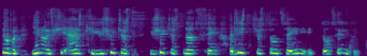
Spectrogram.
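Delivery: high, loud, pleading Italian wife voice; wife's voice. Retold or imitated. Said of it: "And you're like".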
